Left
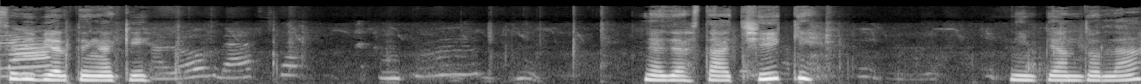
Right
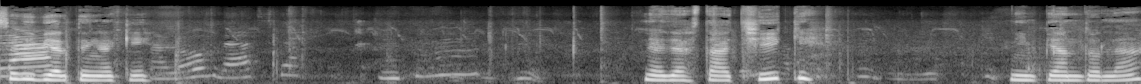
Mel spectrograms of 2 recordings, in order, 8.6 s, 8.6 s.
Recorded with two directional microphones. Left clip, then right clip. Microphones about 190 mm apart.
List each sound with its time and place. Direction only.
0.2 s speech: 15° left (ahead or behind)
0.6 s a sound: 25° left (ahead or behind)
4.8 s a woman's voice: 25° left (ahead or behind)
7.5 s speech: 15° left (ahead or behind)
